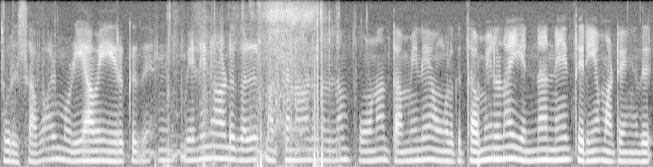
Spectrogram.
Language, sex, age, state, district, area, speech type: Tamil, female, 60+, Tamil Nadu, Ariyalur, rural, spontaneous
